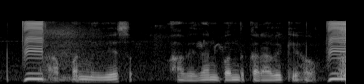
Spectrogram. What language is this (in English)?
Bhojpuri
